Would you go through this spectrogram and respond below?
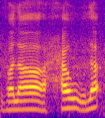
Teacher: اور حا حروف حلقی میں سے ہے، حلق سے ادا ہوگی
